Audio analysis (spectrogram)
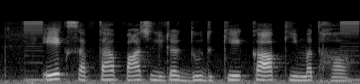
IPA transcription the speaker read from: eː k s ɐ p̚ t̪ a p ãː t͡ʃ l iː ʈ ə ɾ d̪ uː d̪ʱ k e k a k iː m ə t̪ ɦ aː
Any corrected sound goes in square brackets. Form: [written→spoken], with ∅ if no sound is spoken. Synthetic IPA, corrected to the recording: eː k s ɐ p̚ t̪ a p ãː t͡ʃ l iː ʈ ə ɾ d̪ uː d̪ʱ k e k a k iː m ə t̪ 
